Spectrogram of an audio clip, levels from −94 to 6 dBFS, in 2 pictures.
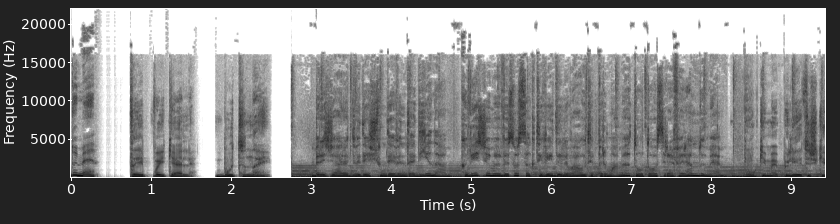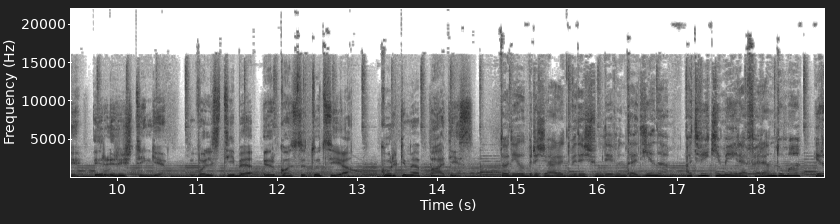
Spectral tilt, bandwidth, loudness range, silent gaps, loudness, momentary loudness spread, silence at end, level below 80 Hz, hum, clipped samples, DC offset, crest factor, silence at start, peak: -5 dB/octave; over 20 kHz; 1 LU; 0.67-0.73 s, 1.67-1.79 s, 2.52-2.75 s; -9 LUFS; 3 LU; 0 s; -22 dBFS; none; under 0.1%; 1%; 8 dB; 0 s; 0 dBFS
